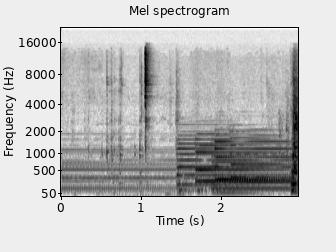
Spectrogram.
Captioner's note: clicking; rustling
